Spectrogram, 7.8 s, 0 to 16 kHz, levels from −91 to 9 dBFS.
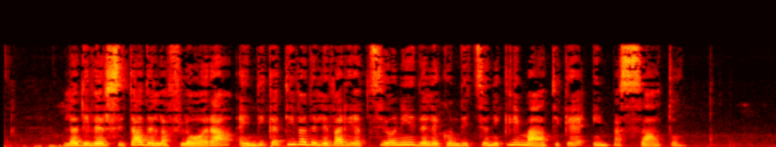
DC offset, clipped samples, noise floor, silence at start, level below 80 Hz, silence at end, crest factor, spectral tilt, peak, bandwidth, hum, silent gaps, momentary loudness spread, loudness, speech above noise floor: under 0.1%; under 0.1%; -57 dBFS; 0.35 s; -58 dBFS; 0.9 s; 18 dB; -4 dB/octave; -2 dBFS; 11.5 kHz; none; none; 9 LU; -19 LUFS; 38 dB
